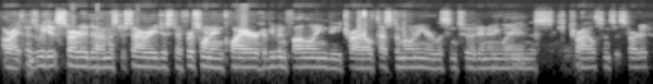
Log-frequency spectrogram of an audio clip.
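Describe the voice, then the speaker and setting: A man presiding as judge, giving measured procedural instructions, heard on a courtroom recording. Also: mid-range voice, monotone, bright, forceful tone, dry recording, low-quality recording. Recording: courtroom audio with faint ambience.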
